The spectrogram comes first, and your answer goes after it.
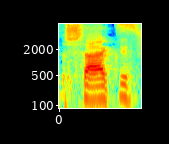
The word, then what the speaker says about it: Shaks: So certain people call it Shaks. Certain people uh sex. So it goes on like that. Okay, now people have to know how to pronounce it now. Yeah, it's Shaks Fitness Club. Yes. Pronounce it. Shaks.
